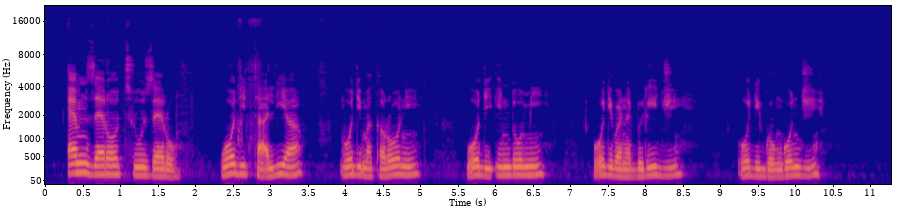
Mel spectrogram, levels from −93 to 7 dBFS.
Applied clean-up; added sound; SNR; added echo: none; none; none; none.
